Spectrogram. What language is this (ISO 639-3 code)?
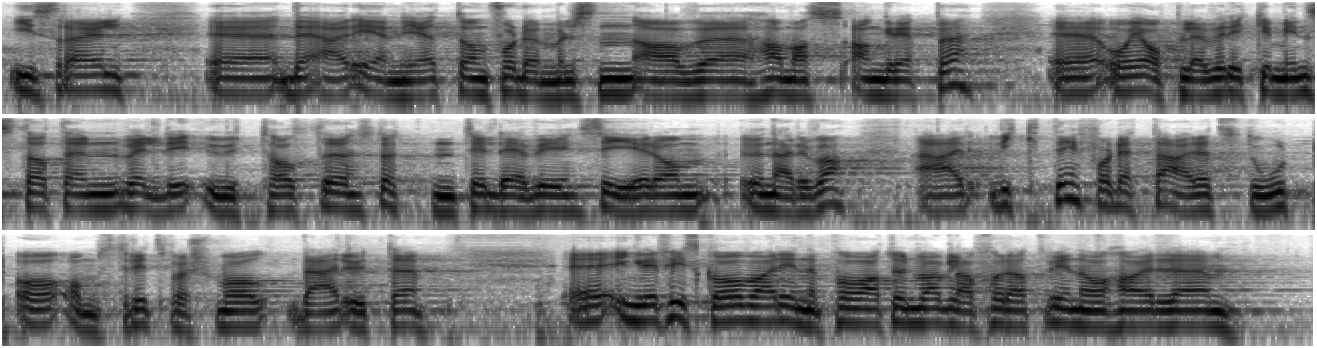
nor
